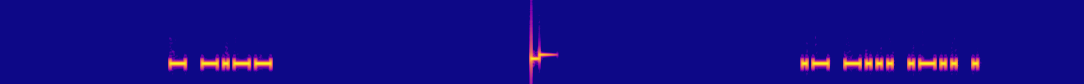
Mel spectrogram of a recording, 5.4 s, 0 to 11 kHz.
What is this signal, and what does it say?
Morse code, heard as a keyed tone, about 36 wpm, 690 Hz. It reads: TY ABLE
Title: Speed-Racing Prefixes and Suffixes 30wpm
